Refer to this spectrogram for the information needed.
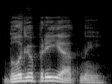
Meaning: favourable/favorable, auspicious, advantageous
- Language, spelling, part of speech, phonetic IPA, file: Russian, благоприятный, adjective, [bɫəɡəprʲɪˈjatnɨj], Ru-благоприятный.ogg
